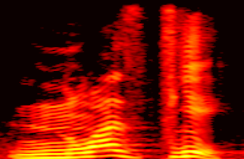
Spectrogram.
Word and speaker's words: noisetier: La prononciation viene celle noisetier. La E no sale.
